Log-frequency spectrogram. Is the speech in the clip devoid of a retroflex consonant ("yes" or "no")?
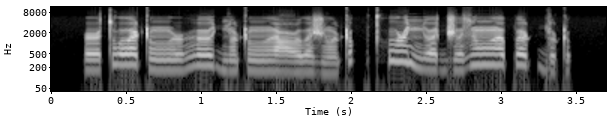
no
